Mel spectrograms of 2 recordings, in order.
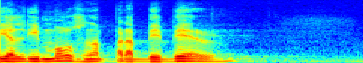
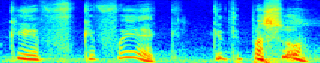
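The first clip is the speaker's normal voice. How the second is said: tender worried questions to a crying man; gentle concern; 11 semitones higher, 6 dB quieter than usual. Retold or imitated. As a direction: coax him softly to tell you what is wrong. Pastor gently asks the weeping man.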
